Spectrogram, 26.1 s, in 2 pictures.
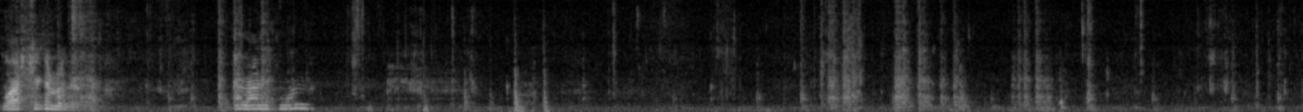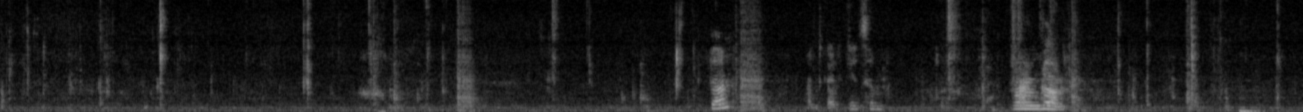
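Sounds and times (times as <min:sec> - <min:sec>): person chewing food: 0:03.4 - 0:08.9, 0:10.6 - 0:17.6, 0:18.2 - 0:20.1, 0:22.2 - 0:23.2, 0:24.0 - 0:26.0.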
